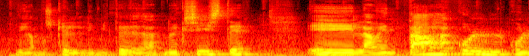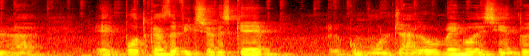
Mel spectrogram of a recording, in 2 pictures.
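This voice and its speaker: A man answering interview questions conversationally as a podcast producer, with hesitant, halting phrasing. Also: mid-range voice, a little hiss or hum.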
